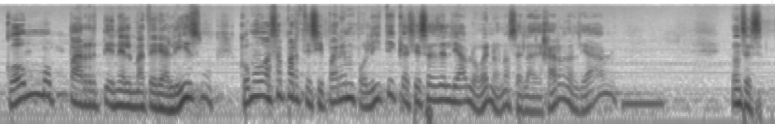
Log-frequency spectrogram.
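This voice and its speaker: A man's voice: on the high side, darkish tone. A man with a northern Mexican accent teaching a leadership course in sermon style, often checking with the audience and listing in repeated phrases. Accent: northern Mexican Spanish.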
